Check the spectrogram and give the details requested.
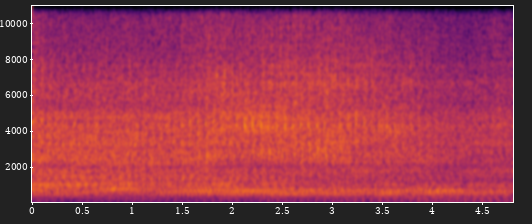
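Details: Citroën AZU twin-cylinder being recommissioned, choke cable just fitted: it putters at a slow, slightly uneven beat with a rough edge. The idle seems a bit low and perhaps needs raising. Low idle speed.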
